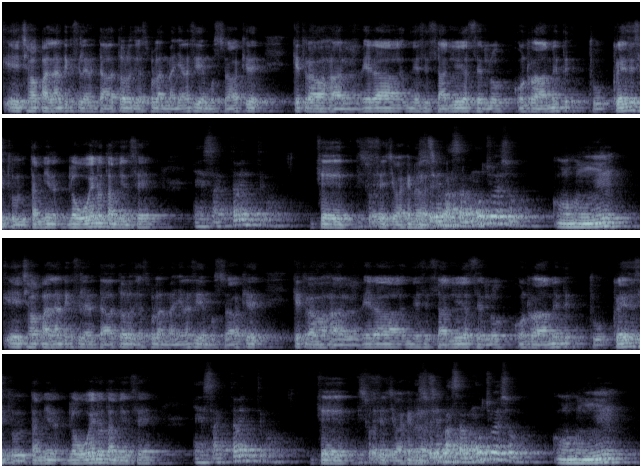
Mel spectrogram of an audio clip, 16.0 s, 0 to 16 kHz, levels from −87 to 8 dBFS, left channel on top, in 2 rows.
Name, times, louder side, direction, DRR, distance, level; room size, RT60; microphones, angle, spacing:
voice 1, 0.0-3.2 3.6-9.8 11.9-12.3 12.7-13.7 14.9-15.7, left 1 dB, 30° left, 5 dB, 0.8 m, -25 dB
voice 2, 10.4-11.4 12.5-12.7 13.3-14.5, equal, 15° right, -4 dB, 2.1 m, -23 dB
11.5 x 6.1 x 3.4 m, 1.1 s
head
